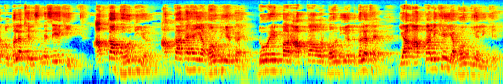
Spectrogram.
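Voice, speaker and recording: A man teaching a grammar lesson, explaining slowly and answering his own questions. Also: sits high, fairly bright tone, slight background noise. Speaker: Hindi teacher. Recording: echoey room from far off.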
